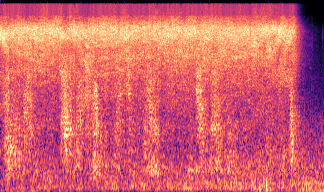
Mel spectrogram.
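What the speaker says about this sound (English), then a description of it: "Last thing we want to do right before we spray it is blow it off again." Compressed air blasts steadily from a nozzle to clear dust off a wooden face frame before it is sprayed, a loud, continuous hiss that stops abruptly near the end.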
